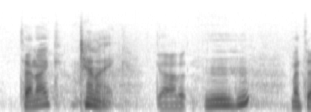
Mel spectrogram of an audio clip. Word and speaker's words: TenEyck: your name save my life most people cannot pronounce my last name it's tenik tenik tanik got it meant to ask you before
